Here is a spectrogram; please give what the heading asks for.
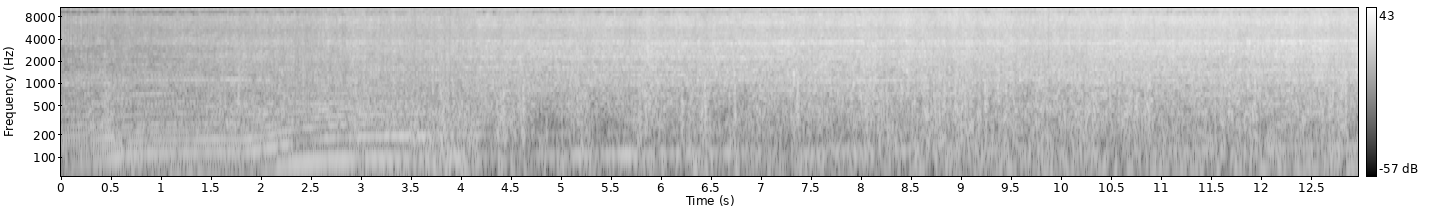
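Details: Restored 1957 Johnson 10 hp QD18 outboard with rebuilt carburetor and magneto, lake test on a boat: revs climb smoothly into a strong, even, raspy two-stroke roar at full throttle, no misfires or rattles; runs healthy.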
